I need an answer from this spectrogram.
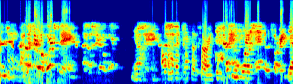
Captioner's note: feedback noise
